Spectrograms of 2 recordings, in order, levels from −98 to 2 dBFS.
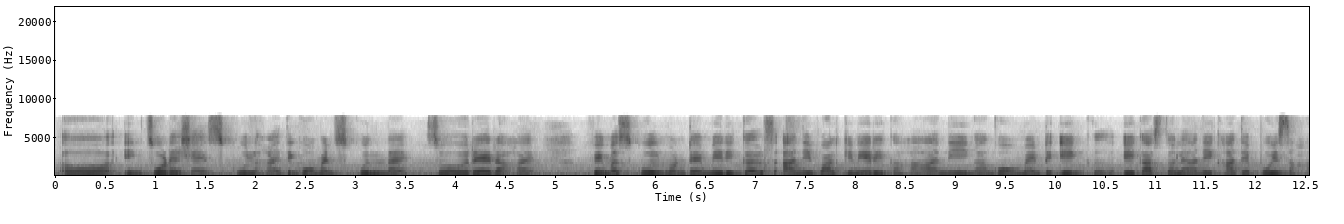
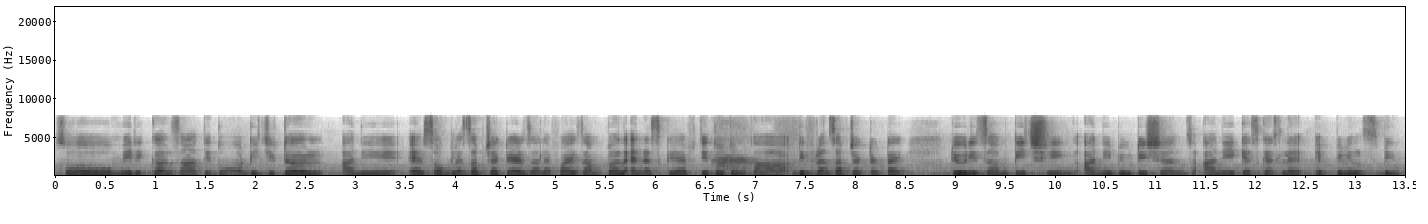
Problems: background sounds at intervals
